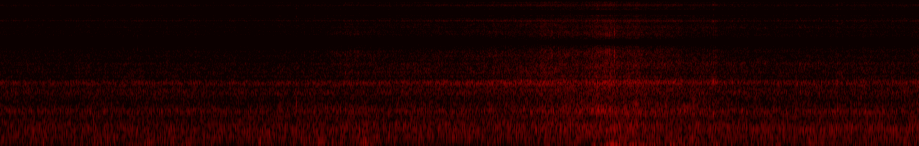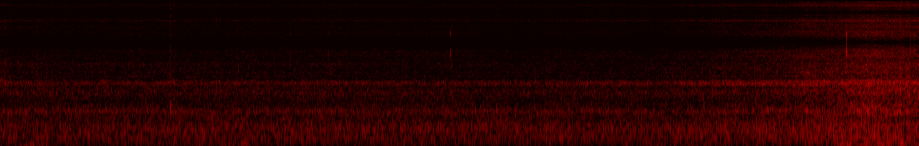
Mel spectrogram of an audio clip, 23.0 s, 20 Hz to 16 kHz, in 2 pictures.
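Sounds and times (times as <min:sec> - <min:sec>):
whitewater rushing: 0:20.8 - 0:22.9.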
